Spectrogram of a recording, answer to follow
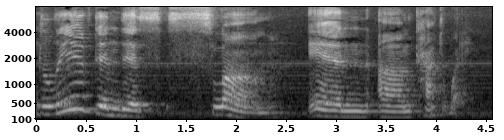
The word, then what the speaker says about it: Katwe: It's called Queen of Kuwaitu. Is that how you say it? Katwe. Okay. Queen of Katwe.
